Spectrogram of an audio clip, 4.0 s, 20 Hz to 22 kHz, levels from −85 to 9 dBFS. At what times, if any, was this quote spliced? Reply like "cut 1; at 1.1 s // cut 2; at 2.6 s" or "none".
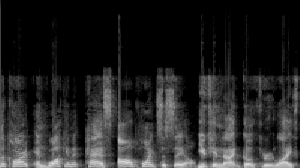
cut 1; at 2.6 s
